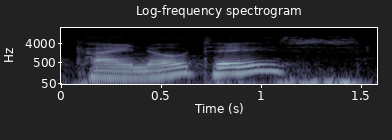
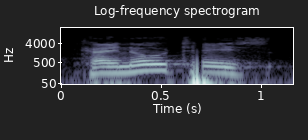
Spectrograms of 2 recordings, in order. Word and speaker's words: kainotes: Preposition en, in, and then kainotes. Looks like that in the Greek, K-A-I-N-O-T, long E-S, kainotes. Kainotes literally means newness with the connotation of something that is extraordinary.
